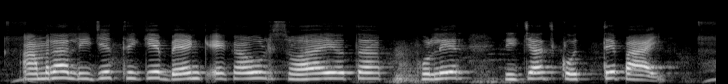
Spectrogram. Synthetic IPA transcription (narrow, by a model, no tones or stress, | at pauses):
amɾalid͡ʑeɾt̪ʰːekebɛŋkekawʈsɔɦajot̪apʰoleɾɾit͡ɕaɾd͡ʑkoɾt̪epaj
